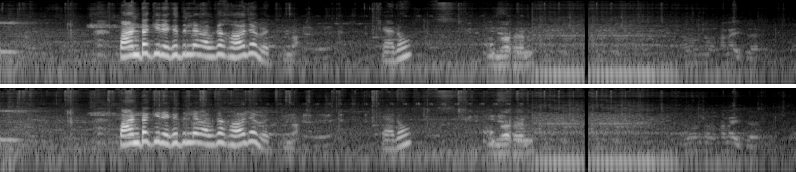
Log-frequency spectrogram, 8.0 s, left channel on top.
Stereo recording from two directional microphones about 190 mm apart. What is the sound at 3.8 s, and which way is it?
Speech, 35° left (ahead or behind).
